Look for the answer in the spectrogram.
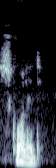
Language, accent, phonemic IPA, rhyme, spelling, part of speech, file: English, Southern England, /ˈskwɒlɪd/, -ɒlɪd, squalid, adjective, LL-Q1860 (eng)-squalid.wav
- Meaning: 1. Extremely dirty and unpleasant 2. Showing or characterized by a contemptible lack of moral standards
